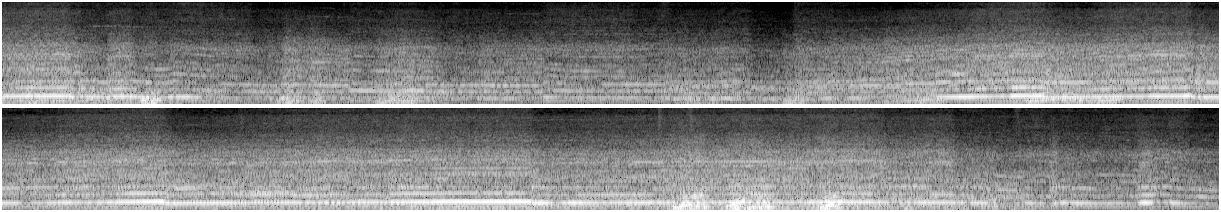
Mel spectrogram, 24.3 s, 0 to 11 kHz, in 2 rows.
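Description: A race car engine drones steadily through a Le Mans 24h lap in a racing game, holding a sustained high whine that rises and dips slightly with gear changes and throttle, with no talk over it.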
